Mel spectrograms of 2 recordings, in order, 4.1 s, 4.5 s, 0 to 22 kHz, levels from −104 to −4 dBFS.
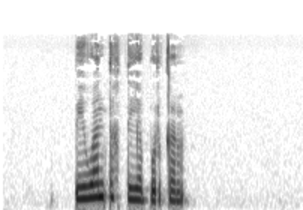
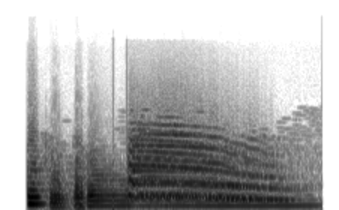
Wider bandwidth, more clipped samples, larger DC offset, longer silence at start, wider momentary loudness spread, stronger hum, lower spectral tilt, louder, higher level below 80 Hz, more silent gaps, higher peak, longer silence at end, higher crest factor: first, 11 kHz vs 4.5 kHz; neither; second, under 0.1% vs 0.3%; first, 1 s vs 0.35 s; about the same, 11 LU vs 12 LU; neither; second, -7 dB/octave vs -11.5 dB/octave; second, -24 LUFS vs -14 LUFS; second, -70 dBFS vs -34 dBFS; neither; second, -10 dBFS vs 0 dBFS; first, 1.6 s vs 0.25 s; about the same, 16 dB vs 14 dB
